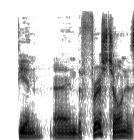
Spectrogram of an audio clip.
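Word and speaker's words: 编: So the first character is pronounced bian, bian, and the first tone has several meanings, at least four that I found.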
